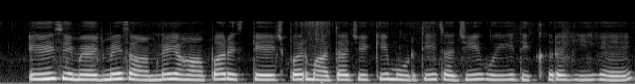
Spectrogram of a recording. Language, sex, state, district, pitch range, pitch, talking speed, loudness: Hindi, female, Rajasthan, Jaipur, 215-235 Hz, 225 Hz, 150 wpm, -14 LUFS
